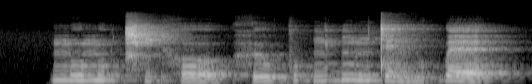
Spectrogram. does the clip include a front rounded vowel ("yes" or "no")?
no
